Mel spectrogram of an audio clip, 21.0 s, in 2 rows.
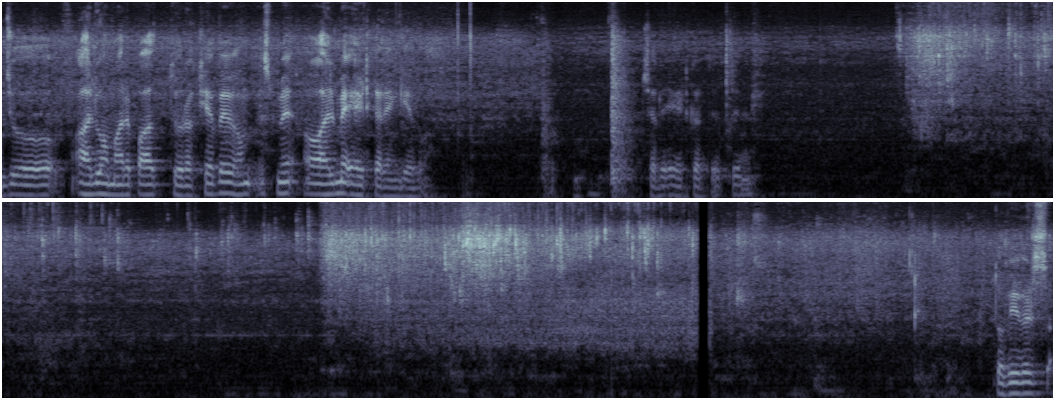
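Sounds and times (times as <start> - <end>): potato strips sizzling in oil: 0.0 - 5.4, 7.9 - 21.0.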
